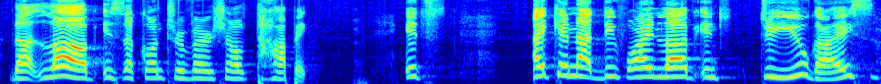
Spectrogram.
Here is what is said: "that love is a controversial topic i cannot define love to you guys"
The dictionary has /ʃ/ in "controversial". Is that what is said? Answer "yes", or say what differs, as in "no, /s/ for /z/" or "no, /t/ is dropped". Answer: yes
